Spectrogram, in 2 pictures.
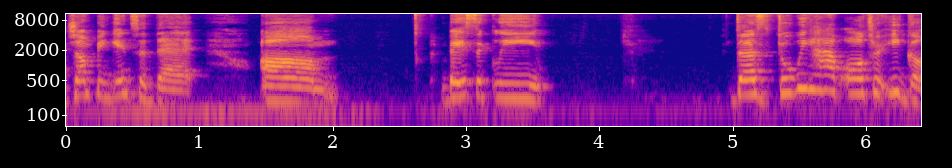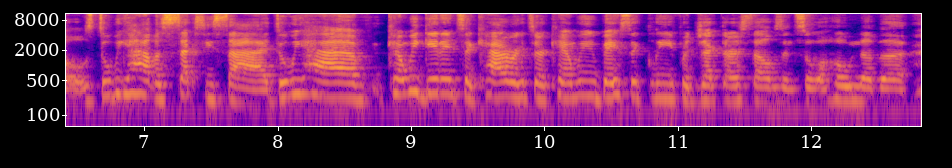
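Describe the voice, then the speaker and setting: A woman's voice: fairly high pitch, sharp tone. A woman with a New York accent hosting a casual live chat, hyping up listeners and repeating her phrases. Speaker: host of a live show.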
